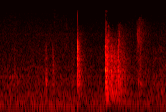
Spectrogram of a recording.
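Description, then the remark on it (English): Dice rattle and tumble across a hard tabletop, a quick burst of sharp clicks and clatters that builds to a louder tumble before settling, with no one talking; a player is rolling a dodge in a tabletop role-playing game. “Hey, look, I just rolled my dodge.”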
